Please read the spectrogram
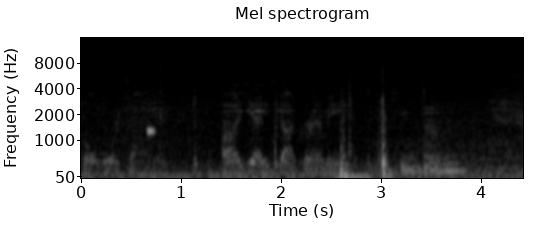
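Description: A faint, indistinct voice in a car cabin, with two sharp knocks less than half a second apart in the second half.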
